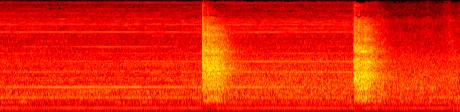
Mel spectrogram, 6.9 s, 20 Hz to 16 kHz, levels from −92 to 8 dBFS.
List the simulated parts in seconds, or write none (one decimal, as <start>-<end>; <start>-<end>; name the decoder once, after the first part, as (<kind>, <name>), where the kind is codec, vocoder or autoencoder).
none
